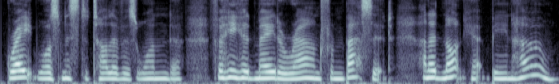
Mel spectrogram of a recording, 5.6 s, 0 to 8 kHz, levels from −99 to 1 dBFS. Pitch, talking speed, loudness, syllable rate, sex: 220 Hz, 205 wpm, -17 LUFS, 4.7 syllables/s, female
